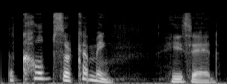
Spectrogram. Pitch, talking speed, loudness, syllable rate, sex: 150 Hz, 160 wpm, -18 LUFS, 5.2 syllables/s, male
